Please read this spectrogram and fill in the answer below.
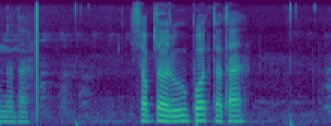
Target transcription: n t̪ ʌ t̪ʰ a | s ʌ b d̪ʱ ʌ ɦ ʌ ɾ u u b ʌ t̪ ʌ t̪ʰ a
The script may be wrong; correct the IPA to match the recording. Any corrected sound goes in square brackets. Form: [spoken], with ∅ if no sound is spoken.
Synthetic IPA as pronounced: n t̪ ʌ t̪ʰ a | s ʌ b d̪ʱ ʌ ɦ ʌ ɾ u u [p] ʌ t̪ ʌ t̪ʰ a

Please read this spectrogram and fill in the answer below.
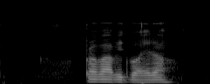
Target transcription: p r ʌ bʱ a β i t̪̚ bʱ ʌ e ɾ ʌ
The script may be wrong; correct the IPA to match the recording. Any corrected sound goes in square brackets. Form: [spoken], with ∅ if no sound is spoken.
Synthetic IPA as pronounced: p r ʌ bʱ a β i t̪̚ bʱ ʌ e ɾ ʌ

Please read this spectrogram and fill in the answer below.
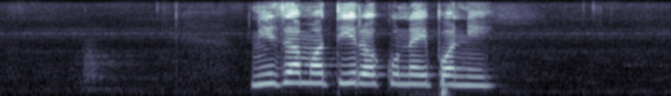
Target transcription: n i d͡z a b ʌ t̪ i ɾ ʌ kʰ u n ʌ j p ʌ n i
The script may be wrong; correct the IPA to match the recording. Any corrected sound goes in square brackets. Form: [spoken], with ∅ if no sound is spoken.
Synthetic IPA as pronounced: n i d͡z a [m] ʌ t̪ i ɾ ʌ [k] u n ʌ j p ʌ n i

